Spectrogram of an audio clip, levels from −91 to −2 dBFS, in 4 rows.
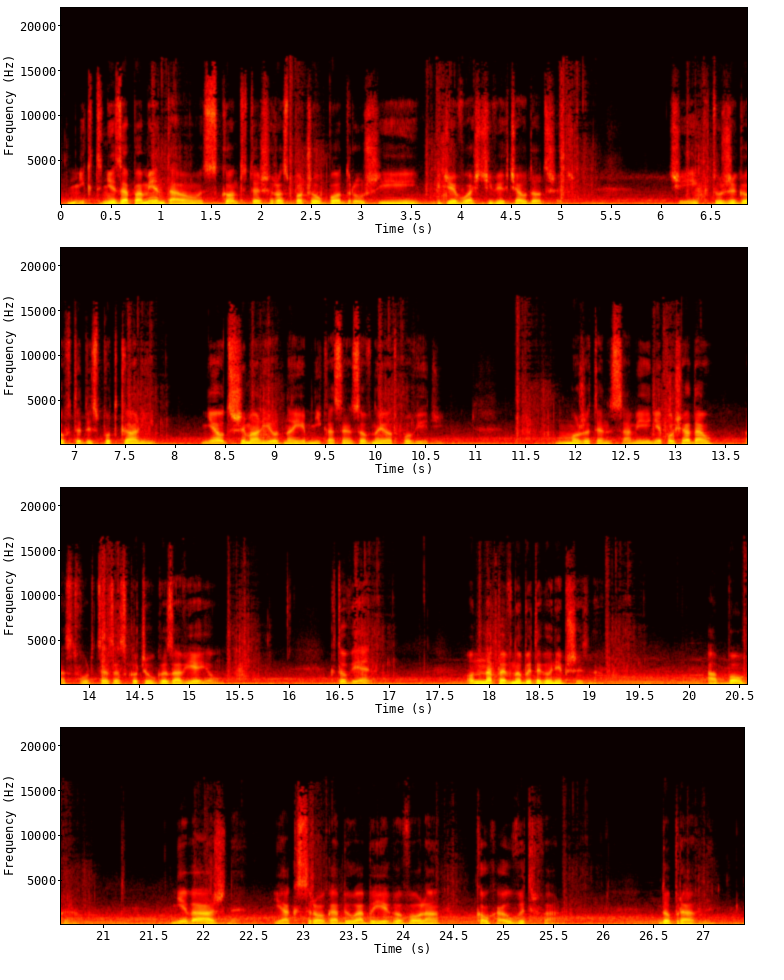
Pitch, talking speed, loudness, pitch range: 95 Hz, 120 wpm, -33 LUFS, 85-110 Hz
